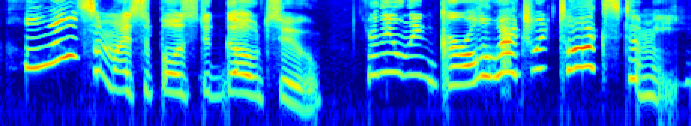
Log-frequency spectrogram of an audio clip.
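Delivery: put-on high, sulky girlish whine; pouting. A narrator's reading. Girl to her only friend, pouting. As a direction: pout it in a high voice. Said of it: "kicks at the floor and pouts".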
